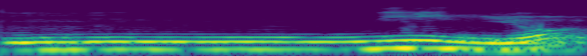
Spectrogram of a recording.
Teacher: alveolos estos son los alveolos cuando dices niño no niño ahí tu lengua está chocando con los alveolos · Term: n alveolar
